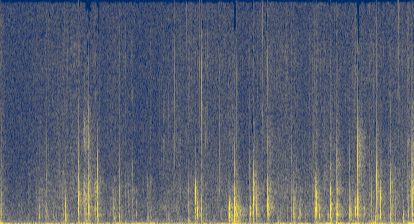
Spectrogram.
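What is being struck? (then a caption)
Woven fibre bath mitt in thin plastic packaging. Fingertips and nails scratch the textured surface of a flat bath mitt of coarse woven natural fibre, sealed in a thin printed plastic packet standing upright on a table. The result is a quiet run of dry crinkling, scratchy rasps and short, bright plastic ticks that die away almost instantly.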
